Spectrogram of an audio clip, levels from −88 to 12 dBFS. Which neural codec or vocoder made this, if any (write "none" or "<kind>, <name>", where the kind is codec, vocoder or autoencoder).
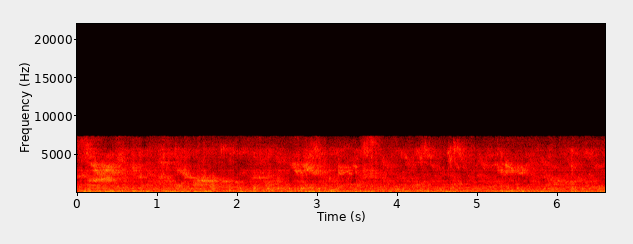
codec, HILCodec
